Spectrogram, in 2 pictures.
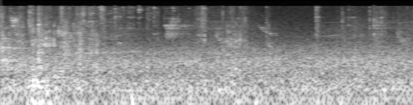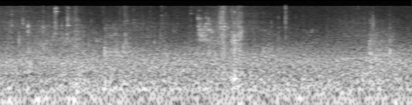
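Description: Faint, irregular clicks and scuffs of boot steps on an icy driveway and hands handling a snowmobile before a cold start; its engine is not yet running.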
